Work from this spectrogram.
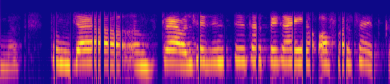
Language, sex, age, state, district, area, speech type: Marathi, female, 18-30, Maharashtra, Sangli, rural, conversation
